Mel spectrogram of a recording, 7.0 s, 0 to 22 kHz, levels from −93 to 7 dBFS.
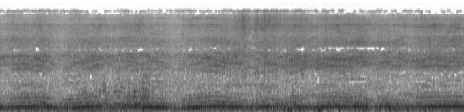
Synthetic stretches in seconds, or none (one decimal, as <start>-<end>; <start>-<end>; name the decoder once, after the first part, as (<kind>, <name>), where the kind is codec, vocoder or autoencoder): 4.1-5.5 (vocoder, BigVGAN v2)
